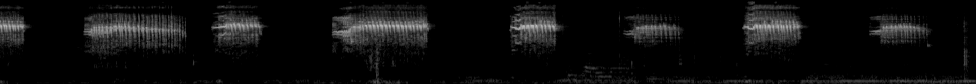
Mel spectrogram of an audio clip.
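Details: Hoarse, scratchy calls of Oriental magpie-robin chicks, meant to attract adults as a lure, come in about eight rasping bursts of varying length, separated by short gaps, with a faint low hum in the background.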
